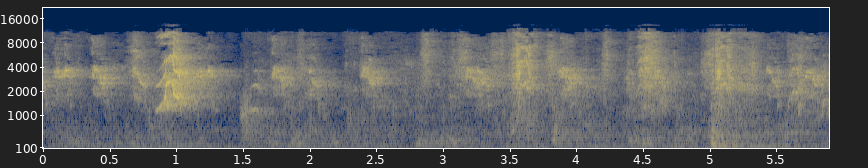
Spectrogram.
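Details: Parrots chirping: harsh, bright squawky chirps, one loud rising-falling call near the first second, then a steady run of short scratchy chirps and chatter throughout.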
